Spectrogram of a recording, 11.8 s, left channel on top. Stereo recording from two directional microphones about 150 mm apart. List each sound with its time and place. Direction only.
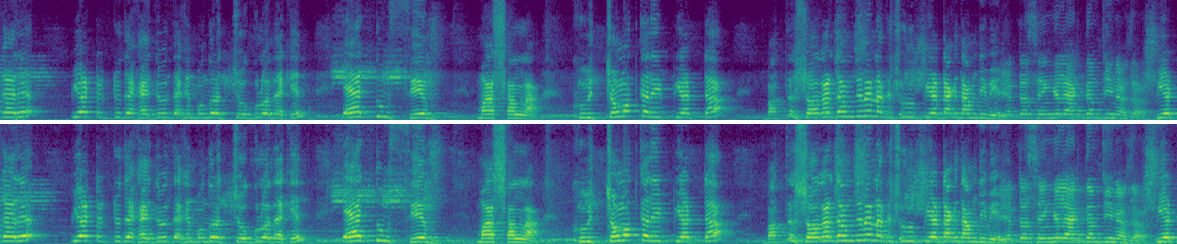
0.0 s a man's voice: 5° left (ahead or behind)
10.2 s speech: 30° right (ahead or behind)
